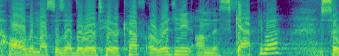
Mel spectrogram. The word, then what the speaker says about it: rotator cuff: it is not the rotator cup it is not the rotary cup it is not the rotary cuff it is the rotator cuff it is a cuff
